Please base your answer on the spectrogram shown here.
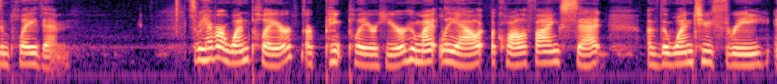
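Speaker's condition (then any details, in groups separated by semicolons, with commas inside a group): No condition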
